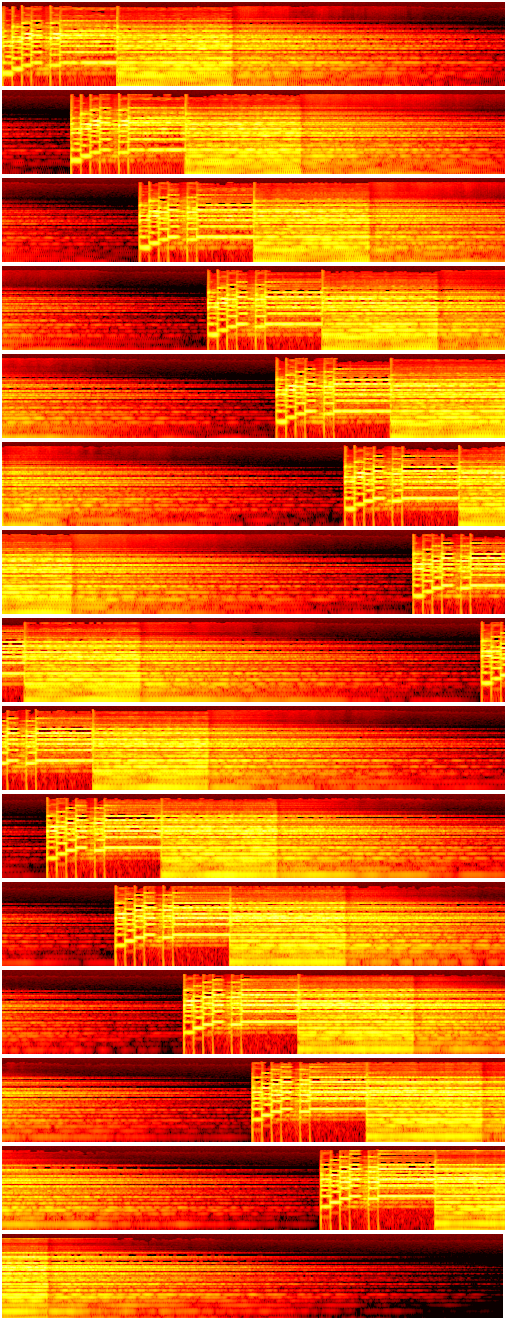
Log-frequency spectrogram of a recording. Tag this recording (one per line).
baseball
crowd
engage
football
hockey
pleaser
socker
sports
teaser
